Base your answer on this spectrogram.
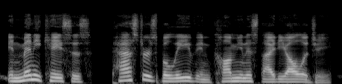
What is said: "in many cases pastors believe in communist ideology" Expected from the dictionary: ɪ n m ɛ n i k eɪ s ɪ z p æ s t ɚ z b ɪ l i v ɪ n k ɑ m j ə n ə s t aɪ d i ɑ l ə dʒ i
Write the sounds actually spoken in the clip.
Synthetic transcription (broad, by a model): ɪ n m ɛ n i k eɪ s ɪ z p æ s t ɚ z b ɪ l i v ɪ n k ɑ m j ə n ə s t aɪ d i ɑ l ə dʒ i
